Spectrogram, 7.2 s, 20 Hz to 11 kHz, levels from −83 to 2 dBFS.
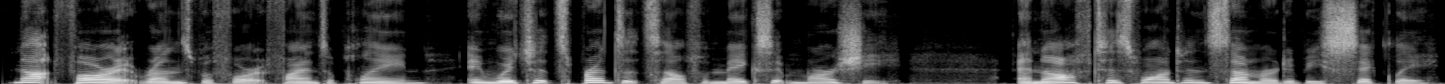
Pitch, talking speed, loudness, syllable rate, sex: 200 Hz, 225 wpm, -17 LUFS, 5.3 syllables/s, female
